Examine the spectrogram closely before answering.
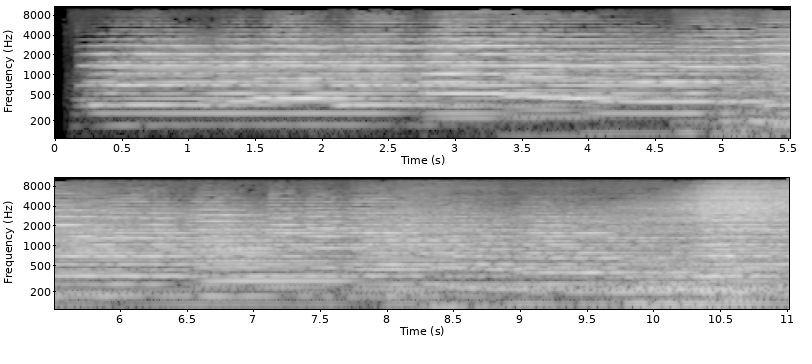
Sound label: Orchestra and Choir, Hymns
